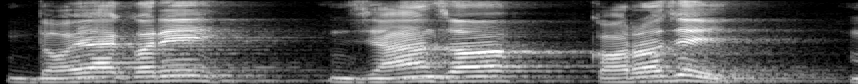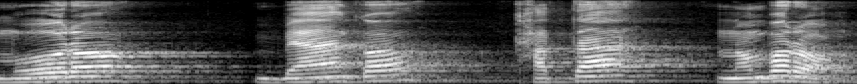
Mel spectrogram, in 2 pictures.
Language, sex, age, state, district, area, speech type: Odia, male, 60+, Odisha, Dhenkanal, rural, read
